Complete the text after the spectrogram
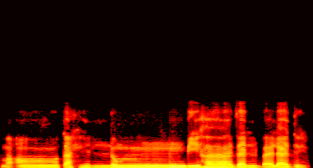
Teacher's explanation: اس کے بعد با پر فتحہ، ایک حرکت لام پر، ایک حرکت دال پر، فوراً سے قلقلہ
